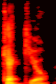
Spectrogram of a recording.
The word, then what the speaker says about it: Checchio: And then the man you see on the screen there, who is Bishop Cecchio, Checchio. In Italian, you pronounce it Cecchio.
